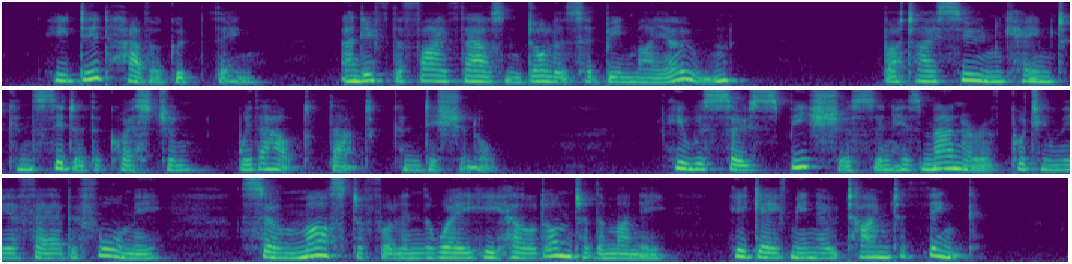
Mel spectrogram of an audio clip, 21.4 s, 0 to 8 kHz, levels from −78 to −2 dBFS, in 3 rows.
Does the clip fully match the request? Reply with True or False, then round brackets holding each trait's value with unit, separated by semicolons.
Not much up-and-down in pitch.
False (3.2 semitones)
